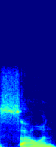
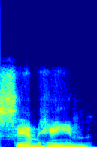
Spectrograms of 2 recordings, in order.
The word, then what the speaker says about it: Samhain: Yeah, well, I mean, if you look at the way that it's spelled and you don't know any, you think it's Samhain, but it's not pronounced that. Samhain. Yes, Samhain, which, of course, like an idiot, I thought it was for years until I was like, then I heard the real pronunciation.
